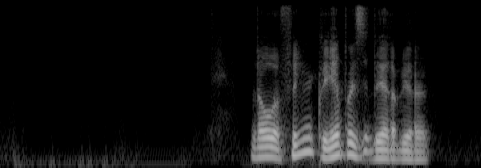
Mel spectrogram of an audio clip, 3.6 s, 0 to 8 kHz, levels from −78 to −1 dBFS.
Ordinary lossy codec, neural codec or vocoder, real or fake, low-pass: none; codec, 16 kHz, 0.5 kbps, FreqCodec, larger model; fake; 7.2 kHz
